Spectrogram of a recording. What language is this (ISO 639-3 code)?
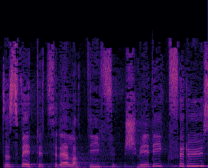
gsw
